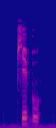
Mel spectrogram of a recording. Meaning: a person with a clubfoot, a club-footed person
- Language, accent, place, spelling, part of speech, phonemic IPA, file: French, France, Lyon, pied-bot, noun, /pje.bo/, LL-Q150 (fra)-pied-bot.wav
